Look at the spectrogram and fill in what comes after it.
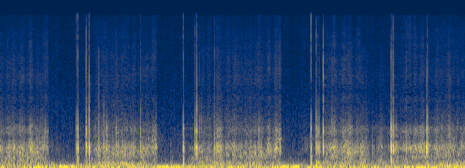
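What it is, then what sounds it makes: Plastic soap box. Long polished nails scratch and tap a small, hollow blue plastic soap case with a lid that rests on a fur rug. Soft, muffled scratching rumbles low and steady, broken by brief, sharp clicks of taps that ring out bright and vanish at once.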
